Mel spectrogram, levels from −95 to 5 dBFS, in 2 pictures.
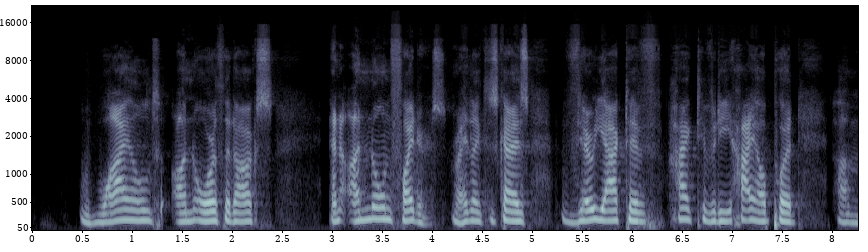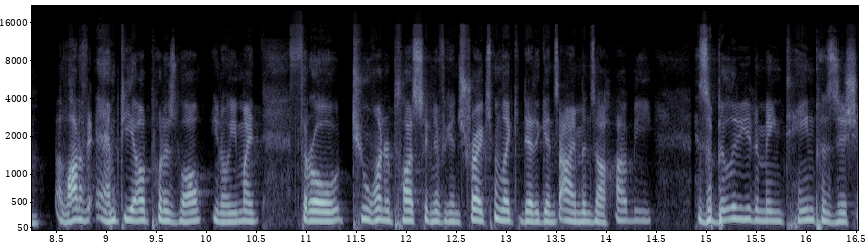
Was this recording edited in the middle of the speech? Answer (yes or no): yes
